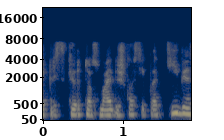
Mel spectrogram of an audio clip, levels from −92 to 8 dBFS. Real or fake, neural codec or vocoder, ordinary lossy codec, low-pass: fake; codec, 16 kHz, 2 kbps, X-Codec, HuBERT features, trained on balanced general audio; MP3, 48 kbps; 7.2 kHz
